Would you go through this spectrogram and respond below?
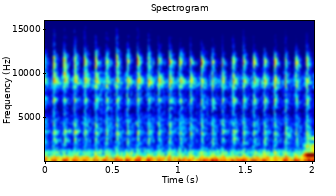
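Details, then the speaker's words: Yamaha Mio i 125 scooter with stock pipe refitted, running: rapid regular clacking, about fourteen hits a second and tied to engine speed, an abnormal noise from inside the engine; the pulser rotor striking the magneto. "May kumakat sa loob ng makina. Ano lang to binakabit lang yung ano pero hindi normal yung ganitong ingay mga ka-rides"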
